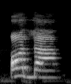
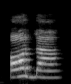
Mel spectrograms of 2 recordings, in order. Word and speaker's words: hola: So we say hola, the H is silent, hola, hello, hola.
